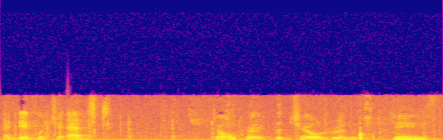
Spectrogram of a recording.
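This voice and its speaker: A woman's voice: mid-range voice, slow pace, close to an everyday voice. An actress playing a frightened frontier woman held hostage, strained in manner, in an old radio drama. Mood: terrified pleading. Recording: dull, faintly noisy old radio recording.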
